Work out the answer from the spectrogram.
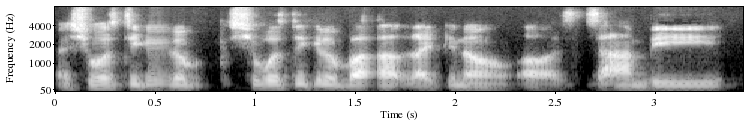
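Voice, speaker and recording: A man speaking casually on a video call interview, telling stories about recording with a relaxed, rambling manner full of "you know". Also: on the low side, brisk, highs cut off. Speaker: label head and producer guest.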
